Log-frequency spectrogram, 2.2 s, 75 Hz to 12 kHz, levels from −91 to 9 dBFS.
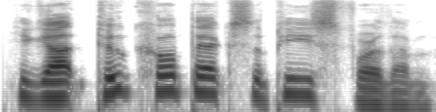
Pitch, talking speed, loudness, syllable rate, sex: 145 Hz, 190 wpm, -19 LUFS, 4.9 syllables/s, male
